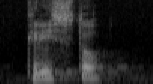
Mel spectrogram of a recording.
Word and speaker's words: Christo: Ao invés de Cristo, como nós falamos em português, deve se pronunciar Cristo.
